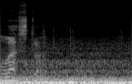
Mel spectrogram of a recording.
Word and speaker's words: Leicester: Coventry go and try how about Leicester rhymes with chicken molester I don't know where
